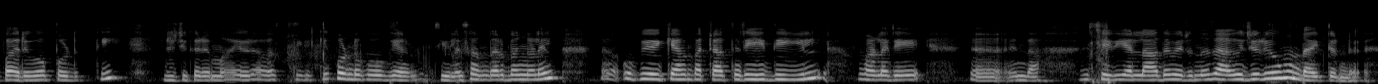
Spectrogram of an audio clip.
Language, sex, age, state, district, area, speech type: Malayalam, female, 30-45, Kerala, Ernakulam, rural, spontaneous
